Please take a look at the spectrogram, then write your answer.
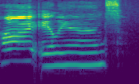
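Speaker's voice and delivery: put-on high, slow, loud little boy voice.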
